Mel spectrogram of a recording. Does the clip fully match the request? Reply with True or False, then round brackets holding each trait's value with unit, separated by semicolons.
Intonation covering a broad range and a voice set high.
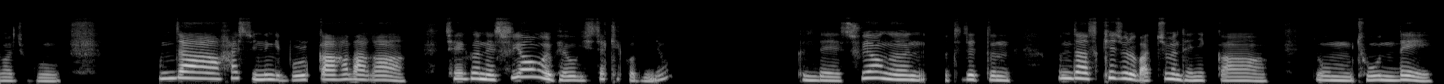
True (6.0 semitones; 210 Hz)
